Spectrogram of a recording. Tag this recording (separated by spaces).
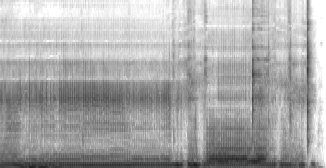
davood extended low subtone technique trumpet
